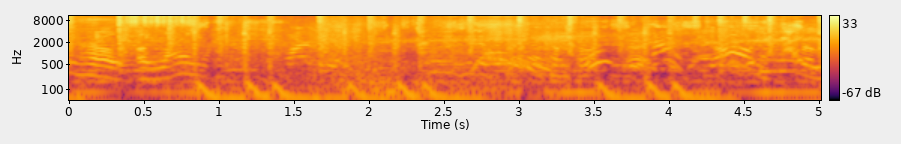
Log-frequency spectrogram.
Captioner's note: overlapping chatter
